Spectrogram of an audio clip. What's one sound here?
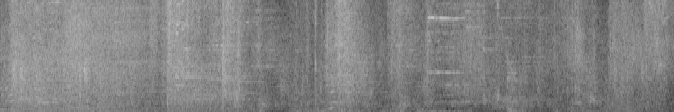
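Spell effects whoosh and crackle during a fight in a video game.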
